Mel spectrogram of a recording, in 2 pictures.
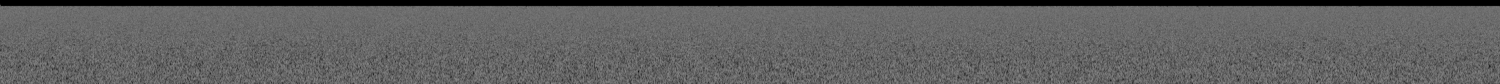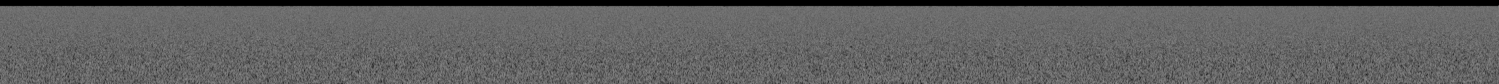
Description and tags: Simple static generated in Audacity.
